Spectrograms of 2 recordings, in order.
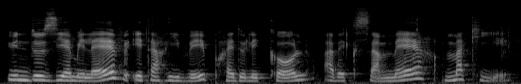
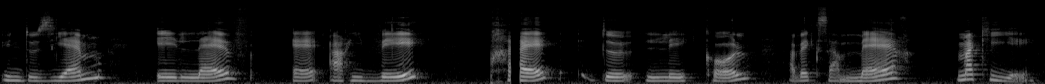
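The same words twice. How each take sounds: First: It is read fluently with a natural intonation. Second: It is read carefully, stressing each accented sound.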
